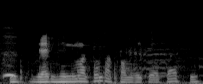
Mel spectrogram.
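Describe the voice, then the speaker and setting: A man's voice: mid-range voice, very fast, highs cut off. A man chatting casually while he plays a video game with others. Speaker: gaming video player. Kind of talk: casual gameplay chat. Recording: clear music bed under voice. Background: music.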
